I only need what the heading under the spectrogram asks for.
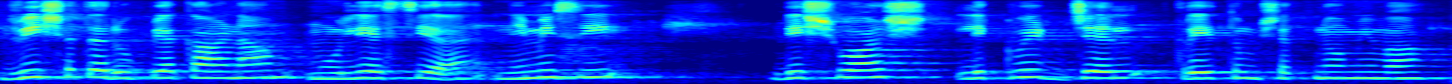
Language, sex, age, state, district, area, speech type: Sanskrit, female, 30-45, Karnataka, Udupi, urban, read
